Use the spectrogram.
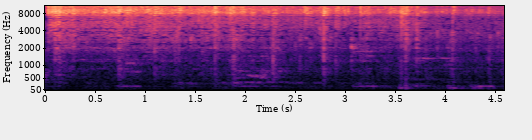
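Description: Green chilies and curry leaves, with a pinch of asafoetida, sizzle in hot oil for Sindhi dal pakwan: a steady close crackle and hiss, broken by soft scraping and stirring knocks.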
